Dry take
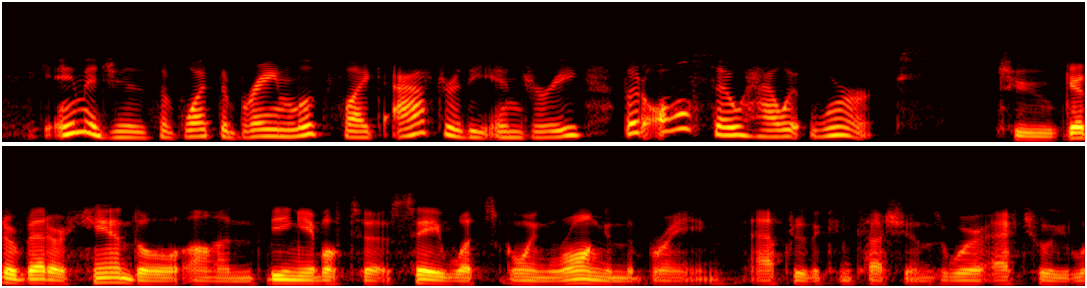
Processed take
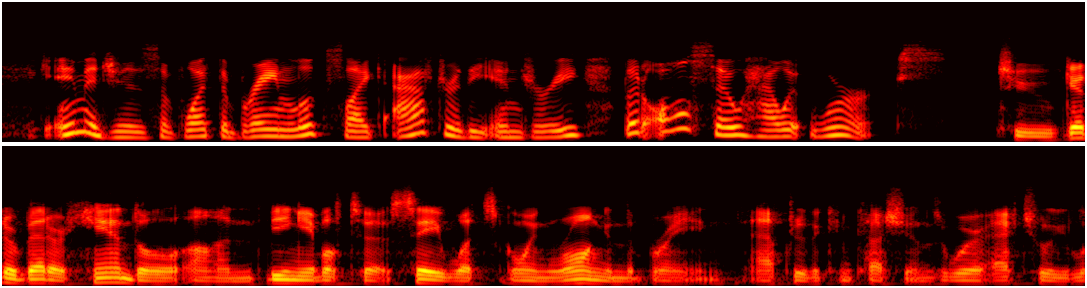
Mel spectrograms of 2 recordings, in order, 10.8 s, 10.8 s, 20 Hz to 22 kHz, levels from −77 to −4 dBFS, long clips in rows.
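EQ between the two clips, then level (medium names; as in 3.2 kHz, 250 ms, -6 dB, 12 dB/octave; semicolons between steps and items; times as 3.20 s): resonant high shelf 2.4 kHz +14 dB, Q 1.5; hum notches 50/100 Hz; -2.5 dB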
